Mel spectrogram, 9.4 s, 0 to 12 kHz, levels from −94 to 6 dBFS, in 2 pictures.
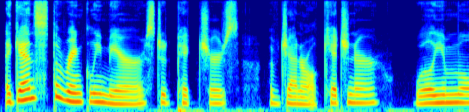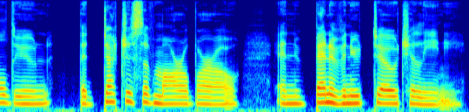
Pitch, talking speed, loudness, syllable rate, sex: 190 Hz, 115 wpm, -21 LUFS, 4.6 syllables/s, female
